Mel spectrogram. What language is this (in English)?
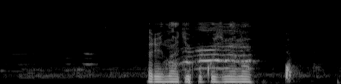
Russian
